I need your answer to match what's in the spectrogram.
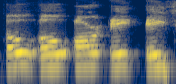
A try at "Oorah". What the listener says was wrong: You gotta say it with a little more oomph in it. You got emphasis on the ooh.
